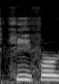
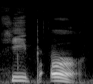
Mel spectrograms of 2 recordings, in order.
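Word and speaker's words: kief: go smoke your cannabis so just so you know it's Keir not keeper so and it's spelled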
